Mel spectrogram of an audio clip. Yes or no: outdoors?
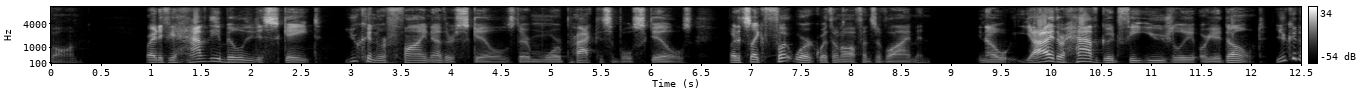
no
